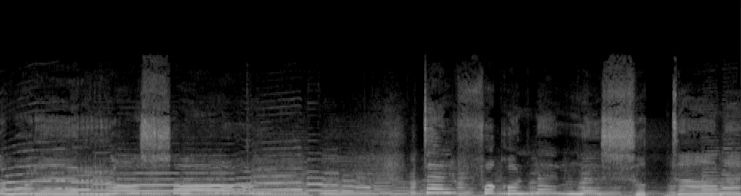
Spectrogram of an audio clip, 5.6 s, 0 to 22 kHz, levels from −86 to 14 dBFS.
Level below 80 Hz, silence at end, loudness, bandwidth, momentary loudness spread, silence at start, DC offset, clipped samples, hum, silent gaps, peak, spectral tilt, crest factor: -46 dBFS; 0 s; -23 LUFS; 15 kHz; 5 LU; 0 s; under 0.1%; under 0.1%; none; none; -8 dBFS; -5 dB/octave; 14 dB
